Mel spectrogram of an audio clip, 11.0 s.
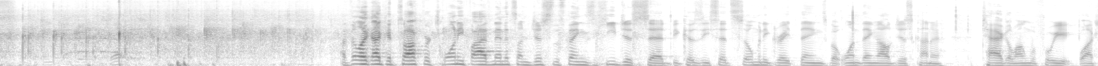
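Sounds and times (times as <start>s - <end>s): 
audience applause: 0.0s - 5.0s
speech: 3.4s - 10.9s.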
